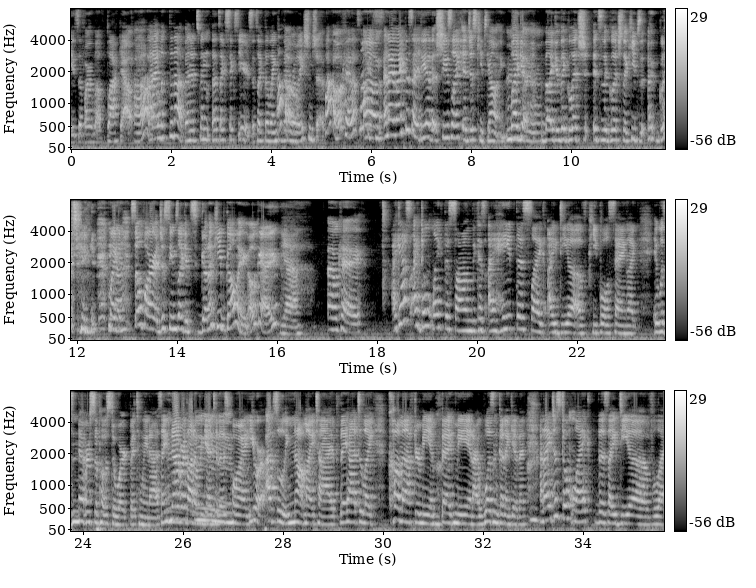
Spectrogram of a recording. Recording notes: Note our recording setup was different than usual, so the episode will sound more echo-y and loud than we would like. Especially watch out for our first three or four draft picks, because we get especially loud then.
